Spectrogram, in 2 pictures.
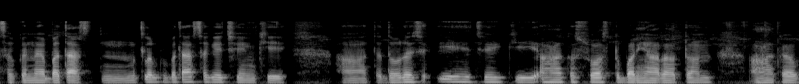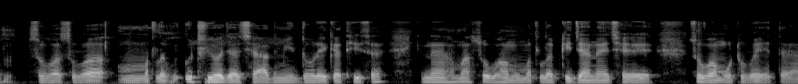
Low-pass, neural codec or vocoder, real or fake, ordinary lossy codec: none; none; real; none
